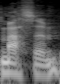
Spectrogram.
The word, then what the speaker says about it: Masham: And is it Massam or Masham? I can't remember how you pronounce it. – Massam.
